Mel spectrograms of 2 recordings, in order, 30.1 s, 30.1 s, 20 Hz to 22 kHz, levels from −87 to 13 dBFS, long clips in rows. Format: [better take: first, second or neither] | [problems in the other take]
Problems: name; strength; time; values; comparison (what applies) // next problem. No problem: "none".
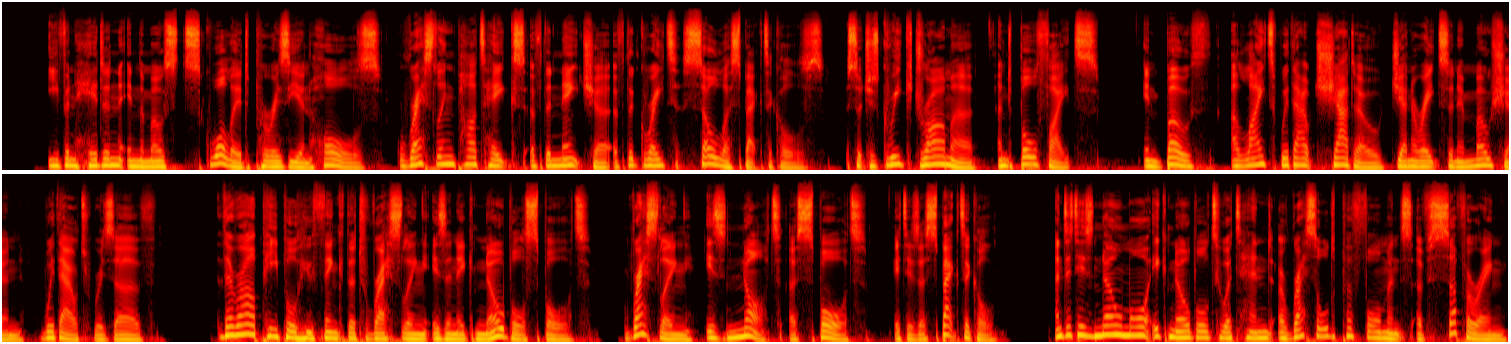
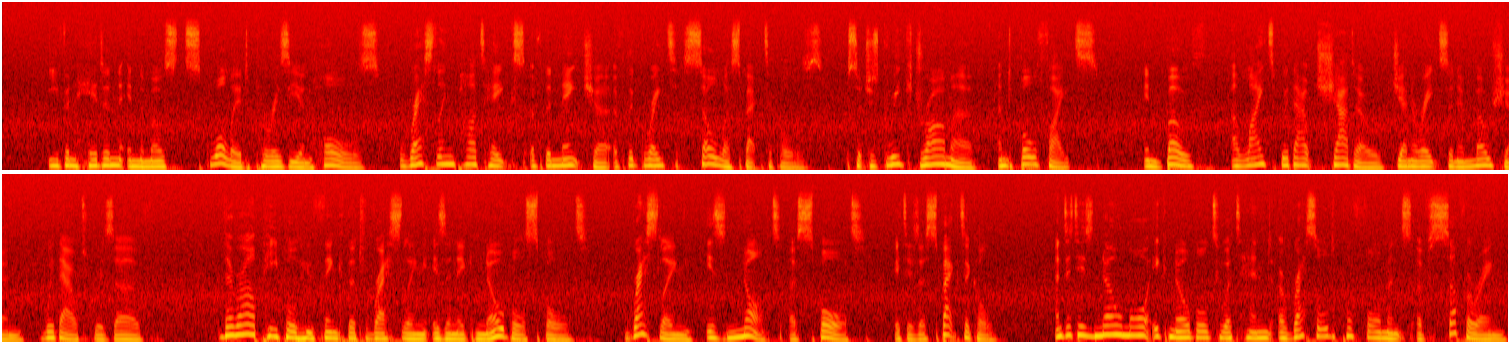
first | hiss; loud; throughout; 7 dB below the speech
